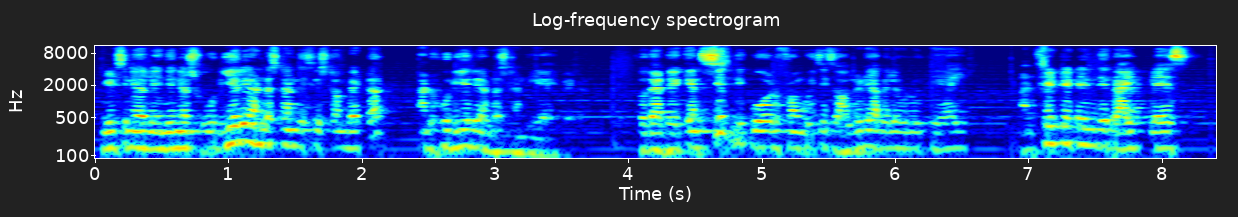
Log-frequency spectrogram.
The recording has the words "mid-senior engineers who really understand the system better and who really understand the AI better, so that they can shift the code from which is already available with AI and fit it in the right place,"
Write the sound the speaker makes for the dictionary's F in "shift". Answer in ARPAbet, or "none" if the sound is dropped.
none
